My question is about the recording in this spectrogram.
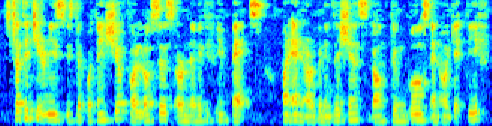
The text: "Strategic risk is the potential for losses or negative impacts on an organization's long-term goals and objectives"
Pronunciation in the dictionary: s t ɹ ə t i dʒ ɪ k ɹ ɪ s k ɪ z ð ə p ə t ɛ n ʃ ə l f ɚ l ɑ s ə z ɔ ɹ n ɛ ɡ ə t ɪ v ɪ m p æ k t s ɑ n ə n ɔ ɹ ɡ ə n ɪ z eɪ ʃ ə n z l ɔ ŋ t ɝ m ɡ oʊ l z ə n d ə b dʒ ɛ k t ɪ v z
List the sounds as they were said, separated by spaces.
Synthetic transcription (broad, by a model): s t ɹ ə t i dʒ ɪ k ɹ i s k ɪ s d ə p ə t ɛ n ʃ ə l f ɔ l ɑ s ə s ɔ ɹ n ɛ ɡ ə t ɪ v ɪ m p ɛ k t s ɑ n ə n ɔ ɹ ɡ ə n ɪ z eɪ ʃ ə n s l ɔ ŋ t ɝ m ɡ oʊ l s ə n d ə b dʒ ɛ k t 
